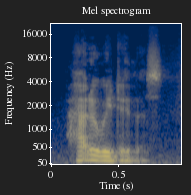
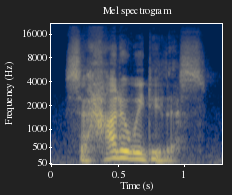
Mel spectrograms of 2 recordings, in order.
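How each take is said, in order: First: Said in the usual way. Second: Raised, louder rhetorical question. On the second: Real, not acted. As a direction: lift the question up to pull them in. Rhetorical question to open advice.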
